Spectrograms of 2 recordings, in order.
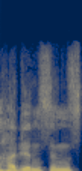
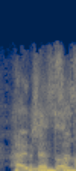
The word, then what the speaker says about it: Hudgens: I remember I got to see Vanessa Hudgensen's tits. That was cool. Now she does birth control ads. Neat. Is there that extra syllable in her name? Hudgens.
